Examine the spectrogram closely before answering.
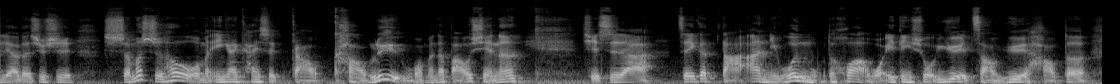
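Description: Noticeable background noise sits behind a man of medium pitch who talks at a moderate pace with very even loudness. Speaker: financial planner hosting an insurance segment. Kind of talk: casual educational talk.

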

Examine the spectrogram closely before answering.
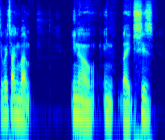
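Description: In a very clean recording with a silent background, a man with an American accent speaks in a normal speaking voice, at a fairly quick pace with a medium pitch and fairly even intonation. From Texas, Dallas. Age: 20s. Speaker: musician. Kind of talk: casual chat. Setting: studio.

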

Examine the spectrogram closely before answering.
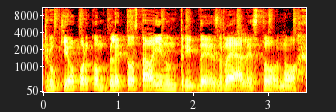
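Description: A man with a Mexican accent, fairly high in pitch, at a moderate pace. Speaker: tech youtuber. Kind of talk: casual chat.

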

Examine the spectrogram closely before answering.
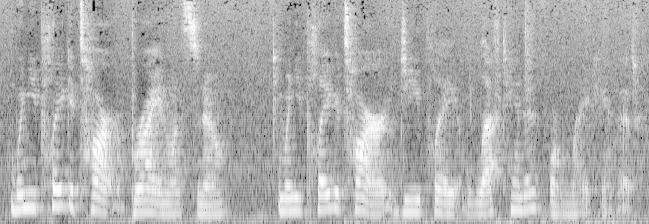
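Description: Over noticeable background noise, a woman with a fairly low pitch speaks at a fairly slow pace in a serious tone, her intonation lively. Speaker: podcast host. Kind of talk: casual conversation with husband. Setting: recorded at home by a fire. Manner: serious, outgoing.

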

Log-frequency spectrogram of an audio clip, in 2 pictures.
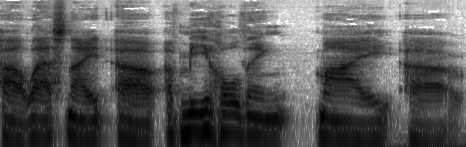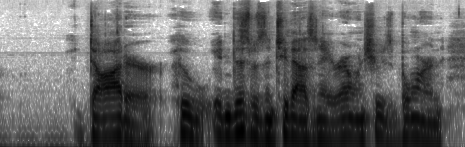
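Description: Recorded very clean against a silent background, a man with a plain, everyday voice speaks at medium pitch with lively intonation. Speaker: tech entrepreneur and angel investor. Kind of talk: interview.

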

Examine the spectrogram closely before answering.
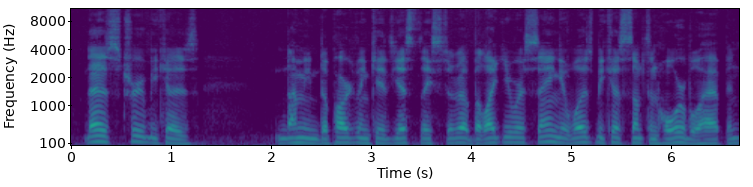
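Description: In a very clean recording with a silent background, a man with a medium pitch talks at a fairly quick pace and keeps his intonation fairly even. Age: young. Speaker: college student guest. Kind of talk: casual chat. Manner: laughs often.

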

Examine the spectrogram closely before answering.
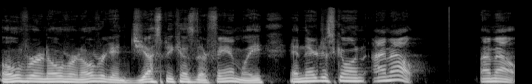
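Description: This is a plain, everyday voice at a fairly quick pace. Its intonation is lively and its loudness very even. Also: man, medium pitch for a man. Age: 50s. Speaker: radio host and podcast co-host. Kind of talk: casual chat. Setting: studio.

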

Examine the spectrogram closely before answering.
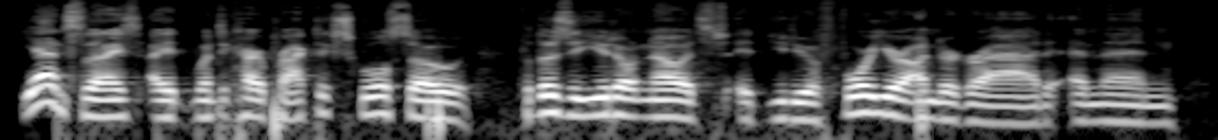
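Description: With an American accent and an unremarkable speaking voice, a man speaks at a fairly quick pace and medium pitch with ordinary pitch variation. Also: very clean recording, silent background. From northern New Jersey. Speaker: chiropractor turned digital marketer. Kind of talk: casual interview chat.

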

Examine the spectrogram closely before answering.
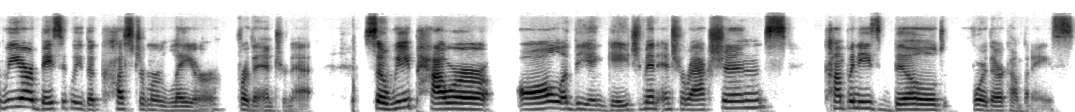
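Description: With an American accent, a woman of medium pitch and dark, mellow tone speaks at a fairly slow pace with lively intonation against a quiet background. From US South, Atlanta, Georgia. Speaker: corporate diversity executive. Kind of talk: interview.

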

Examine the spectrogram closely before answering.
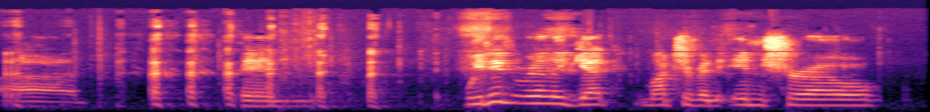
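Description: This man has a high pitch, a bright, sharp tone, lively intonation and a slight Massachusetts accent. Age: 30s. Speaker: comedian and website founder.

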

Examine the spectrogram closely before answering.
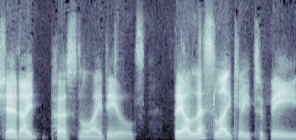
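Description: Recorded with a dry, close sound and no echo, a man speaks with a British accent. His pace is moderate and his pitch medium. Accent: British, noticeable. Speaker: blogger and Twitter commentator. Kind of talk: casual political discussion. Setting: online livestream. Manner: halting, many fillers.

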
